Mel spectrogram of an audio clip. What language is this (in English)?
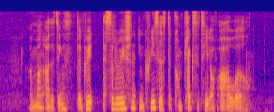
English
